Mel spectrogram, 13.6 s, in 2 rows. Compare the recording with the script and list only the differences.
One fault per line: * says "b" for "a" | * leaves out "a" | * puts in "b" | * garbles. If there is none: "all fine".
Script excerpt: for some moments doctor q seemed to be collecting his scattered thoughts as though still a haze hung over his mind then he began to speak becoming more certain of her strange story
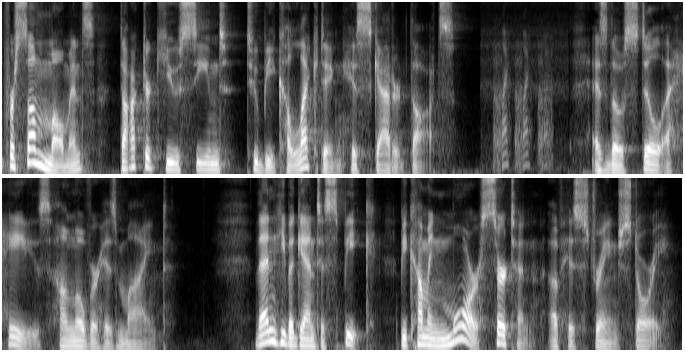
* says "his" for "her"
